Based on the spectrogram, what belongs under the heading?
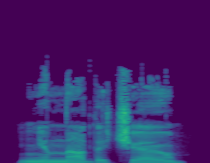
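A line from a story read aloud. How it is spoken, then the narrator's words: Quiet, through clenched teeth. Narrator (Russian): тихо процедил Эдриш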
